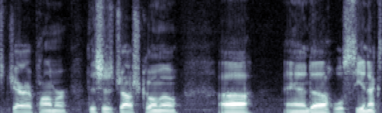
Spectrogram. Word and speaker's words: Comeau: way it Josh Como my last name is French so it's spelled c om tau very cool and are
